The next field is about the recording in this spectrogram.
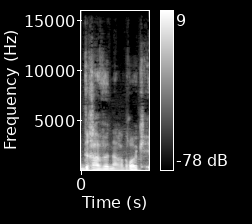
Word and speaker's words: Dravenardrok: Euh, puisque euh, le, nom du compte, que ce soit sur Blue Sky ou Twitter, c'est Dravenardrock, et ça s'écrit D-R-A-V-E-N-A-R-D-R-O-K.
